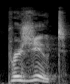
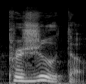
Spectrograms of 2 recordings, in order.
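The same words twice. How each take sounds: First: It is said in a New Jersey accent. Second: It is said in an Italian-style accent. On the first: "you go to Jersey and it's just" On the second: "it's closer to like a"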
